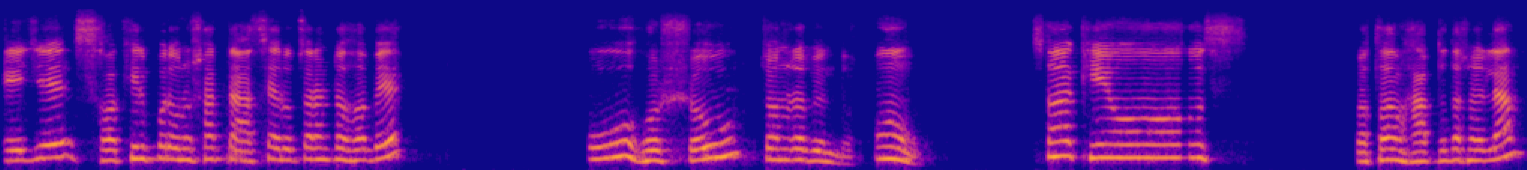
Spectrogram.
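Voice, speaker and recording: A woman teaching a scripture recitation class, chanting each verse slowly and then explaining how to pronounce it. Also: medium pitch, fairly even intonation, a little mellow, highs cut off.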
